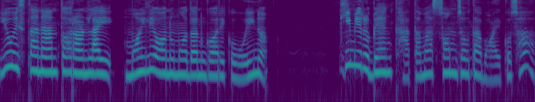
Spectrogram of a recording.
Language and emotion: Nepali, fearful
